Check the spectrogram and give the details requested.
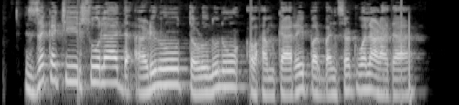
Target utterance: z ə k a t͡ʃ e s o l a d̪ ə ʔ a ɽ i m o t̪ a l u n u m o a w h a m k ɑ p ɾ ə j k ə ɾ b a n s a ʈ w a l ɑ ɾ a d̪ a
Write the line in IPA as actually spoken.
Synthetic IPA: z ə k a t͡ʃ e s o l a d̪ ə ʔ a ɽ i n o t̪ a ɽ u n u n o a w h a m k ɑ ɾ ə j p ə ɾ b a n s a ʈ w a l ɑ ɽ a d̪ a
